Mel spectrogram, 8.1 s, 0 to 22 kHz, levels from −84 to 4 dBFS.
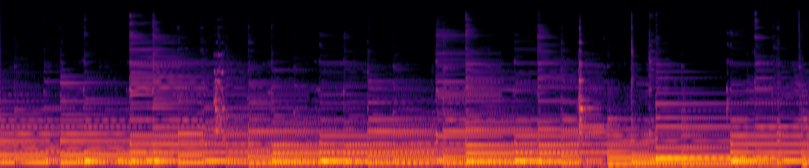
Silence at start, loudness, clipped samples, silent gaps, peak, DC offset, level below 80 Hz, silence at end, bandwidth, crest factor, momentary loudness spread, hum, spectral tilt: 0 s; -21 LUFS; under 0.1%; none; -8 dBFS; under 0.1%; -66 dBFS; 0 s; 6.6 kHz; 14 dB; 7 LU; none; -9.5 dB/octave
